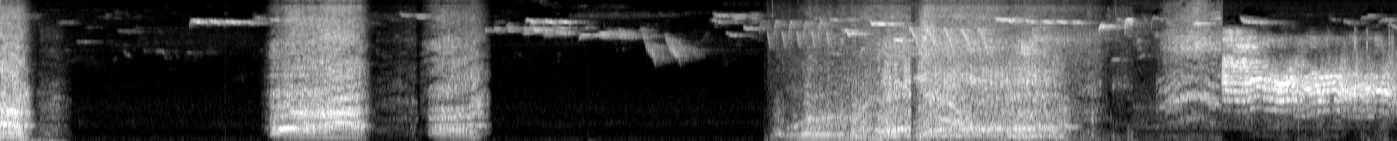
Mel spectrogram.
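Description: A bear gives two short, rough, low growls, then a longer rumbling growl. Background music and faint whistling tones run alongside.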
